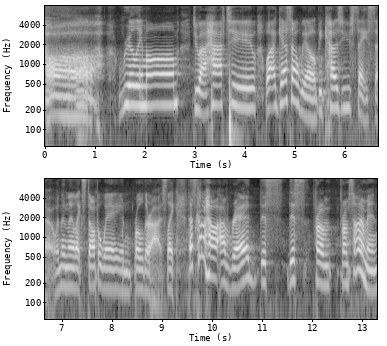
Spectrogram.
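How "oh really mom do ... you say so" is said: put-on slow, reluctant, put-upon child voice, drawn-out "oh". Parent acting out their children answering a chore request: imitating a reluctant kid. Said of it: "Simon probably sounds like my children".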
